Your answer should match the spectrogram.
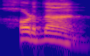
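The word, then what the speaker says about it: Jordan: this guy no no it's a j and you pronounce it like Spanish so how would you hordan hordon hordan no this guy this guy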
